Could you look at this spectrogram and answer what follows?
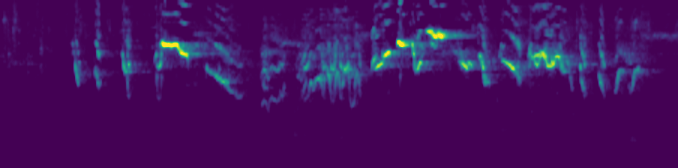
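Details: Canary song recorded as training material for songbirds: quick clicking chips lead into a long, loud, rolling warble of high whistles and trills.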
